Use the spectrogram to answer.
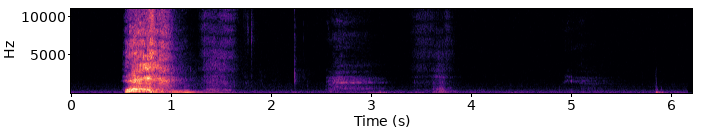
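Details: Loud wet sneeze during a cold: one forceful sneeze, then a few soft sniffs and breaths.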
